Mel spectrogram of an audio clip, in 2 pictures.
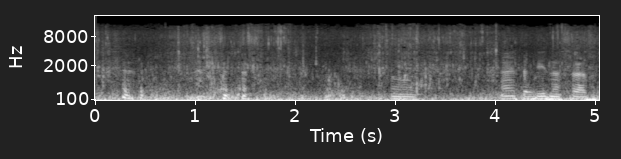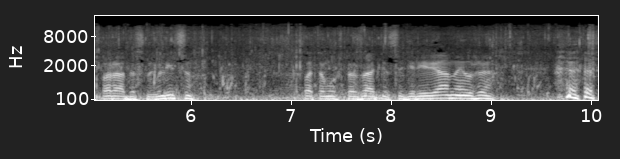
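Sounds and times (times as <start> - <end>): water splashing from paddle strokes: 0.0 - 10.0
wind buffeting microphone: 0.0 - 10.0.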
